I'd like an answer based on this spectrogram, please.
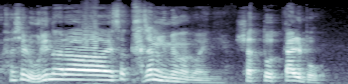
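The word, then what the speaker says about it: Château Talbot: 와인이라고 해서 중요해진 모양이죠 샤또 딸보 라고 우리식으로 발음 해주시는 됩니다 아 원래 태워 같 샵도 텔 것이라고 발음하는 씨는 분도 있는데 근데 그거는 원래 영국 장군 의 이름을 따서 만든 와인 이기 때문에 그렇게 바르면 하셨지만 프랑스 와인이 때문에 프랑스 식으로 발음 하셔야죠 샤또 딸보 입니다 포항 새 게임 칸코레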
